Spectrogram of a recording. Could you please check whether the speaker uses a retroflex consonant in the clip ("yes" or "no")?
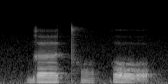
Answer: no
